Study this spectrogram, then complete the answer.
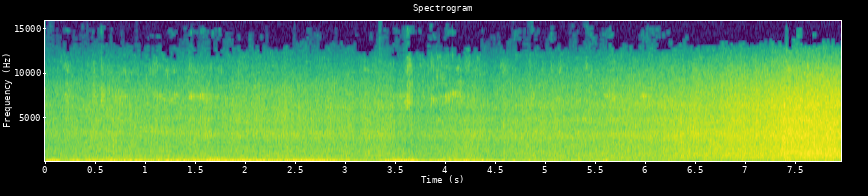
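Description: Sea waves break and throw spray along the Maltese coast, a loud, steady wash of surf with wind buffeting the microphone, continuous and close.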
